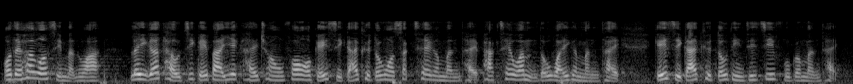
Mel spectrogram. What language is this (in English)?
Cantonese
